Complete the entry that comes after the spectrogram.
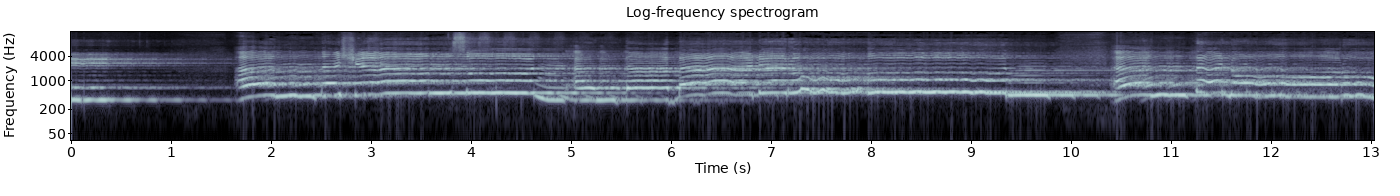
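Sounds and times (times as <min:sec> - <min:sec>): woman singing devotional song: 0:00.0 - 0:13.0.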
